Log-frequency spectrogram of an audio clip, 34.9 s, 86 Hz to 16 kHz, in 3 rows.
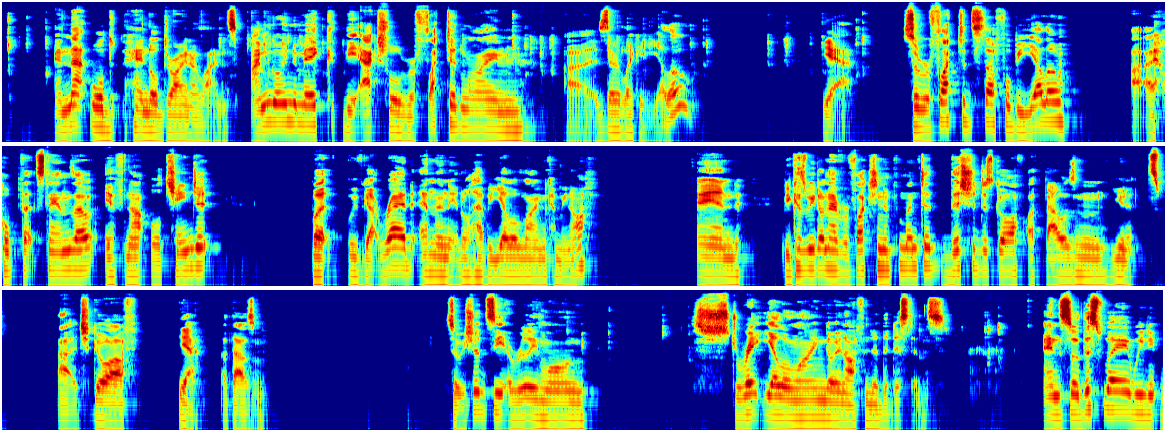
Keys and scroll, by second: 0.1 ctrl+s, 7.6 Return, 8.3 ctrl+s.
